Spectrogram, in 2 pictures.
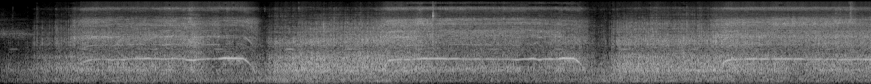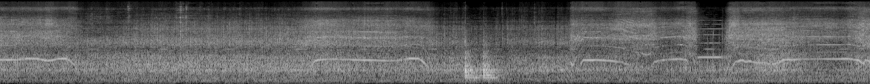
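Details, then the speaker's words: High-speed surgical drill on the base of the spinous process during real biportal endoscopic (UBE) decompression of two-level lumbar canal stenosis: repeated whining bursts over constant irrigation hiss. "drill we drill the base of the spinus process"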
